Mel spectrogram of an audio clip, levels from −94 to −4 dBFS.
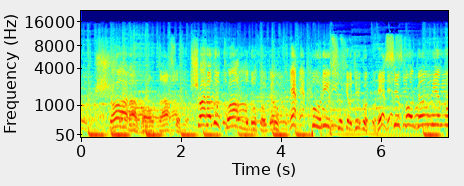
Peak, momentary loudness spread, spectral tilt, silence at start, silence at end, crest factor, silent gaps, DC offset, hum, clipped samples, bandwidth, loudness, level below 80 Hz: -2 dBFS; 5 LU; -4.5 dB/octave; 0 s; 0 s; 16 dB; none; 0.4%; none; under 0.1%; 16 kHz; -19 LUFS; -28 dBFS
